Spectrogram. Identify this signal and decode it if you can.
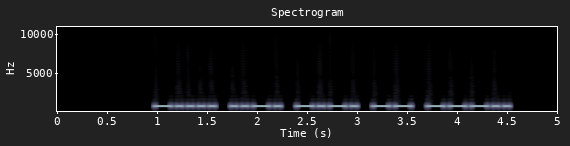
Morse code, heard as a keyed tone, about 22 wpm, 700 Hz. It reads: 6FCM8
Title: Code Groups - 5 Letter:Numbers - 22wpm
